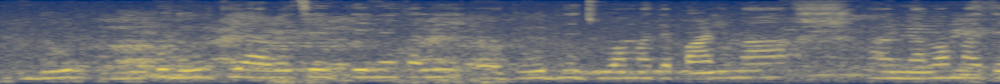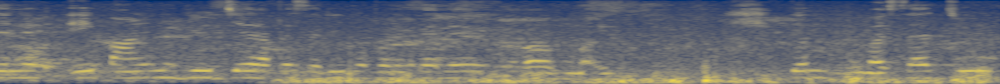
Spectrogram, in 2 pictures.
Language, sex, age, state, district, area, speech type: Gujarati, female, 18-30, Gujarat, Valsad, rural, spontaneous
